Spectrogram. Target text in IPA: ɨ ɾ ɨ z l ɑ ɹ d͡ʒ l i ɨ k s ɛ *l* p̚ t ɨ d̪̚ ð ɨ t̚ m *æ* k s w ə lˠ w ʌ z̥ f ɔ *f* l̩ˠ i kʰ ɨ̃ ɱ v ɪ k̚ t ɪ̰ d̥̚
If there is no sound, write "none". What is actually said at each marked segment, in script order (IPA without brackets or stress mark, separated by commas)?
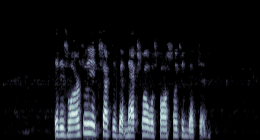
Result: none, æ, s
